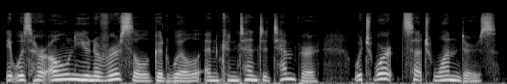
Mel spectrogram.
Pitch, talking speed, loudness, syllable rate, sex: 185 Hz, 165 wpm, -17 LUFS, 4.8 syllables/s, female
